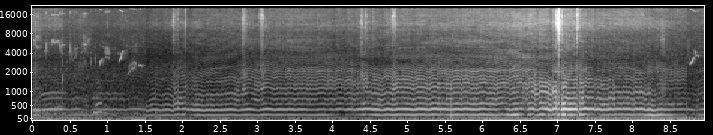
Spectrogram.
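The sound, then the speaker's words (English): A dense, steady drone of many bees humming together at a hive in the Marble Arch Caves Geopark, buzzing continuously with wavering pitch and swelling slightly louder toward the end, with no voices. “The sound of nature's dreaming is the hum of bees and the audible activity of the hive.”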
